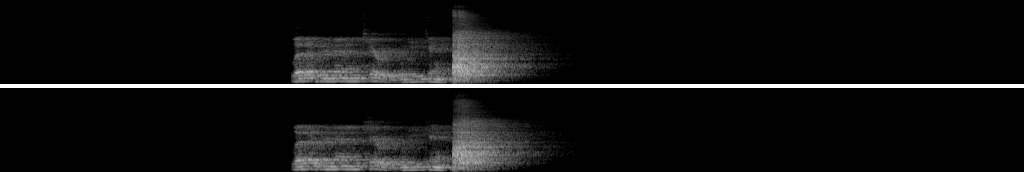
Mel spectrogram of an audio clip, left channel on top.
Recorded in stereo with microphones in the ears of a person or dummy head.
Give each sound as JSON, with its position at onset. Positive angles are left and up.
{"t": 2.9, "sound": "a man speaking", "side_deg": 85, "distance_m": 2.0}
{"t": 4.5, "sound": "knocking", "side_deg": 20, "distance_m": 1.3}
